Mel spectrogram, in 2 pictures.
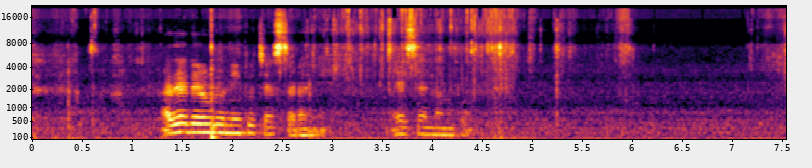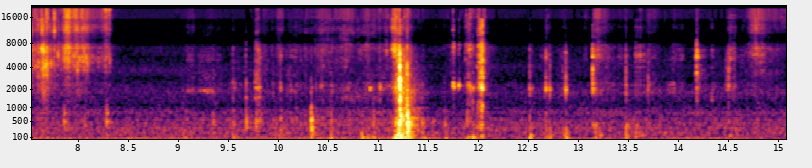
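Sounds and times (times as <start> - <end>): packaging clicks and rustles: 2.7 - 6.0, 7.2 - 8.4.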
